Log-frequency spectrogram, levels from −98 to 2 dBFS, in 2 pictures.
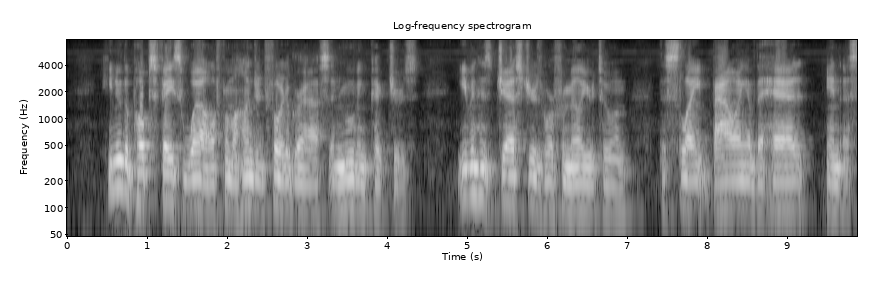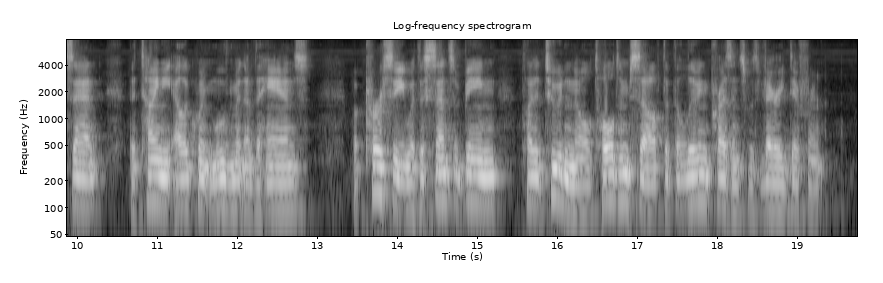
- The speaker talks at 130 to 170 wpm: Yes, average, 160 wpm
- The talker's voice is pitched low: Yes, low, 100 Hz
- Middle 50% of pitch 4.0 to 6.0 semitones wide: No, average, 3.0 semitones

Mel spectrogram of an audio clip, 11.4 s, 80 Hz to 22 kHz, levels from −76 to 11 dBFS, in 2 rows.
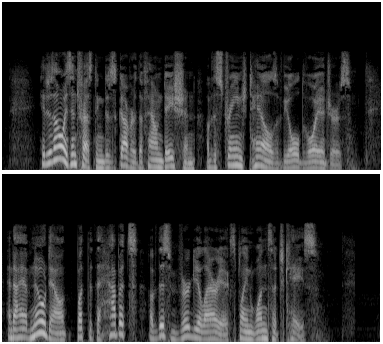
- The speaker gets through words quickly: No, average, 170 wpm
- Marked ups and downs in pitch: Yes, wide, 5.9 semitones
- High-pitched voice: No, low, 135 Hz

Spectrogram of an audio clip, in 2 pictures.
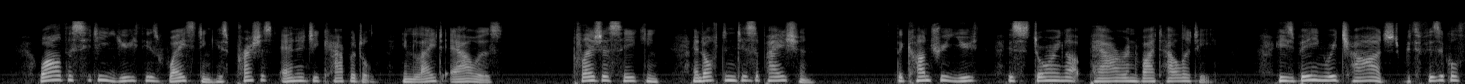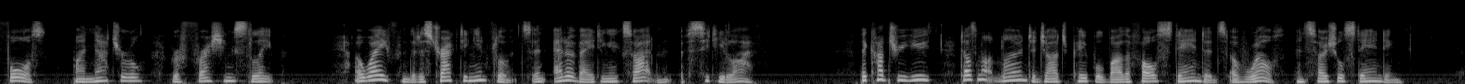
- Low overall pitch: No, medium, 155 Hz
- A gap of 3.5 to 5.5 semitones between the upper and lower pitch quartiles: Yes, average, 5.1 semitones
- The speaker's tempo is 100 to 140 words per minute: Yes, slow, 135 wpm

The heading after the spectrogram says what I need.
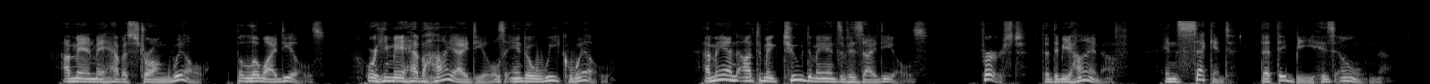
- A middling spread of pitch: No, wide, 5.7 semitones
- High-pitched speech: No, low, 135 Hz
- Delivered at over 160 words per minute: Yes, average, 180 wpm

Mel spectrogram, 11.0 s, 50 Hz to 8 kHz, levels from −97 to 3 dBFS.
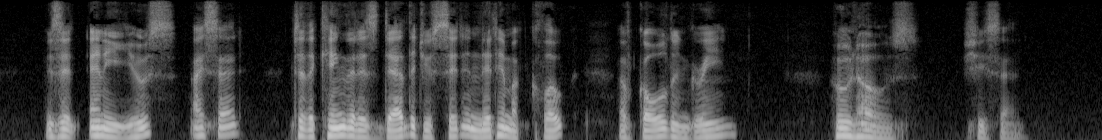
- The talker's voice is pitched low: Yes, low, 100 Hz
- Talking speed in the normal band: Yes, average, 150 wpm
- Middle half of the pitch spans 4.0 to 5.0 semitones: No, average, 3.5 semitones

